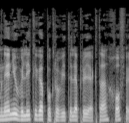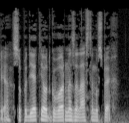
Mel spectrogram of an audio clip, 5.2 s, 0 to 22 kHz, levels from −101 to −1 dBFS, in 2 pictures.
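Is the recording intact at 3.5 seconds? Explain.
No, not really. At 3.5 seconds the speech carries generation loss, as it does through the whole clip. It sounds like it was likely put through MP3 encoding again and again, something like seven passes, at a rate that fits 64 kbit/s. Each pass re-quantises on a shifted frame grid, so the damage stacks up. You get a swirly, hollow, smeared quality, softened consonant attacks, and nothing above 16.5 kHz.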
